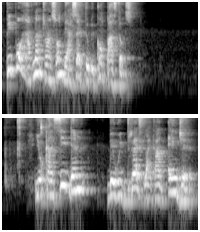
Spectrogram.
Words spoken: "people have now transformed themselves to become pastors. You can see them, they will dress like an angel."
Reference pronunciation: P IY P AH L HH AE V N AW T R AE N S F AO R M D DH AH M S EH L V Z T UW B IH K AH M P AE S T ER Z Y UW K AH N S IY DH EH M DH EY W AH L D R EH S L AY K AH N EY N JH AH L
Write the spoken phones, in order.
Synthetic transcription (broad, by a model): P IY P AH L HH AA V N AW T R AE N S F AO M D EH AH S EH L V T UW B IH K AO M P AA S T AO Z Y UW K AH N S IY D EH M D EY W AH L D R EH S L AY K AH N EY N JH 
